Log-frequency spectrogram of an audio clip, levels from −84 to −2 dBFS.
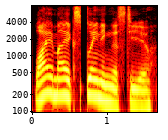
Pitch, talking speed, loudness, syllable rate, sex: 160 Hz, 250 wpm, -17 LUFS, 5.7 syllables/s, male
